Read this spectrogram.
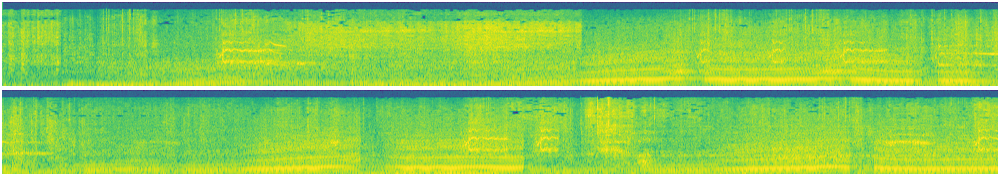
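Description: A car engine revs up and down as the car drives along.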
